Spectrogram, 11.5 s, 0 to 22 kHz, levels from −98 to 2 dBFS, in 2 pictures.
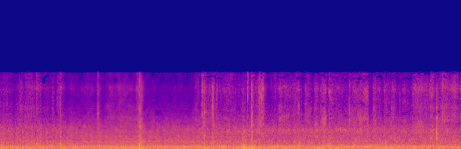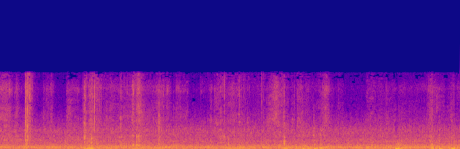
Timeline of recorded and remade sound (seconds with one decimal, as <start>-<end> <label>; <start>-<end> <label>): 0.0-0.8 recorded; 0.8-2.5 remade; 2.5-11.5 recorded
